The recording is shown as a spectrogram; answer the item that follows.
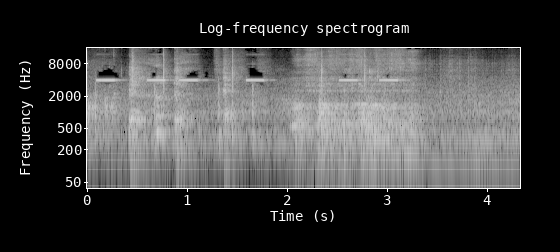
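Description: About six short, high electronic beeps from an induction hot plate's touch-control panel, with clicks and handling noise between them. Near the end the cooker's steady low hum is left on its own.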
